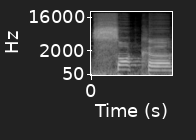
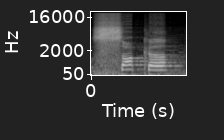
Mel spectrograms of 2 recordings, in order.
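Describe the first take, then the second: No difference in how they are said.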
